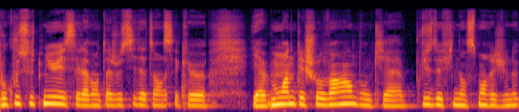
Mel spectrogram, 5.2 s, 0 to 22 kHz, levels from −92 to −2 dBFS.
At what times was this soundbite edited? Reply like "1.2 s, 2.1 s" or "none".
1.6 s, 3.0 s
